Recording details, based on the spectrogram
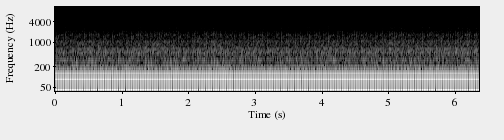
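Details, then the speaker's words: Old abandoned CAT excavator diesel, first start in months after long disuse, on new batteries in cold weather; very low revs kept low while the rebuilt hydraulic pump primes. A slow, even chug with no knocks or misses: a normal cold idle. "the revs are incredibly low i've sent the video to a few guys who are familiar with cats and they've had a look at it and they're happy with the way it sounds given temperatures that were there how little runtime the engine had had and how few rods i was giving it"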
